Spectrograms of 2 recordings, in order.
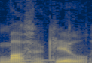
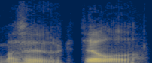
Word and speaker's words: Marcel Kittel: It's not Marcel Kiel, it's Marcel Kittel.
